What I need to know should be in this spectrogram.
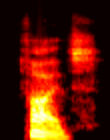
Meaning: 1. plural of five 2. A ball game, somewhat like tennis, played against a wall 3. A pair of fives 4. The cells located on the fourth floor 5. Shares at a rate of five percent
- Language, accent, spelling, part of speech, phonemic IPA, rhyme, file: English, Australia, fives, noun, /faɪvz/, -aɪvz, En-au-fives.ogg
